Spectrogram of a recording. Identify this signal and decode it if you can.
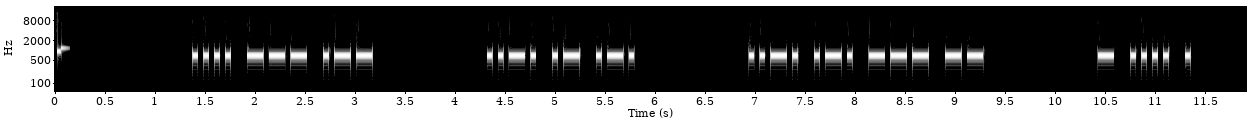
Morse code, heard as a keyed tone, about 22 wpm, 700 Hz. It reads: HOW FAR FROM THE
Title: 3x Word-Spacing - Sentences from Top 400 Words - 22wpm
